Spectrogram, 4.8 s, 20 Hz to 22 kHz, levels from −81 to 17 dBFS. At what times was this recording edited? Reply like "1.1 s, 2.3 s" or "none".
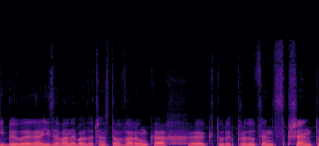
none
